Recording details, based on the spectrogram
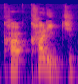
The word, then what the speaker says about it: college: カリッジっていう感じですね。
